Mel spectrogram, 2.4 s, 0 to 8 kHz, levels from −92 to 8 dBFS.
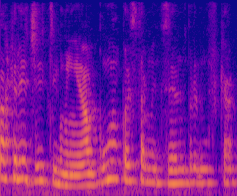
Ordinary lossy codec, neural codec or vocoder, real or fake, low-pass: none; codec, 16 kHz, 8 kbps, FunCodec, trained on Chinese and English, 25 frames a second; fake; none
